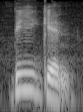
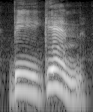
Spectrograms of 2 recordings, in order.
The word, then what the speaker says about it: begin: Begin. That has 2 or more syllables. And the stress is on the last syllable. It's begin, not begin, begin. So if we have 2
